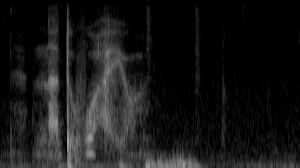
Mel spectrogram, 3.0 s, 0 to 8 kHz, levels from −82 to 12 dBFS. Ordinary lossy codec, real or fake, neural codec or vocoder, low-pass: AAC, 48 kbps; real; none; 7.2 kHz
